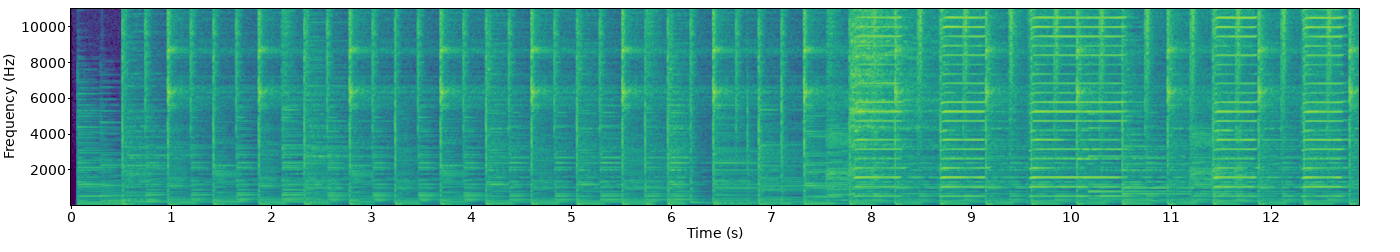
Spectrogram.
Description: Harmonica to listen to, blues harmonica; Our first song

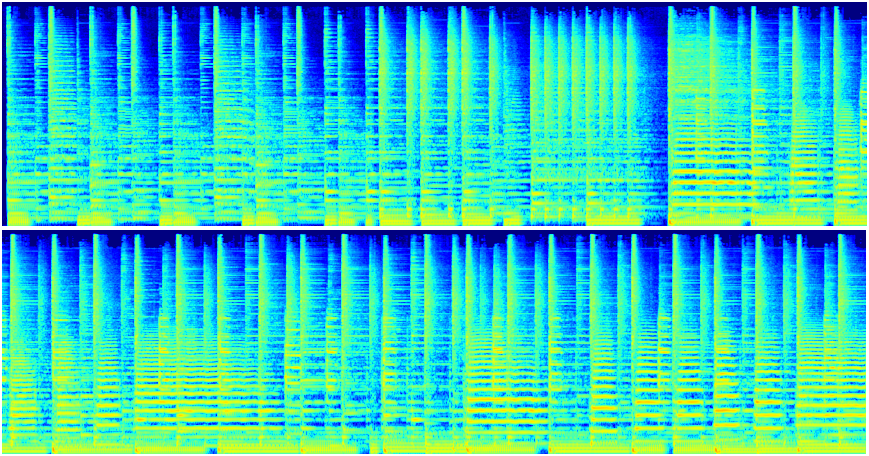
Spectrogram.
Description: trombone

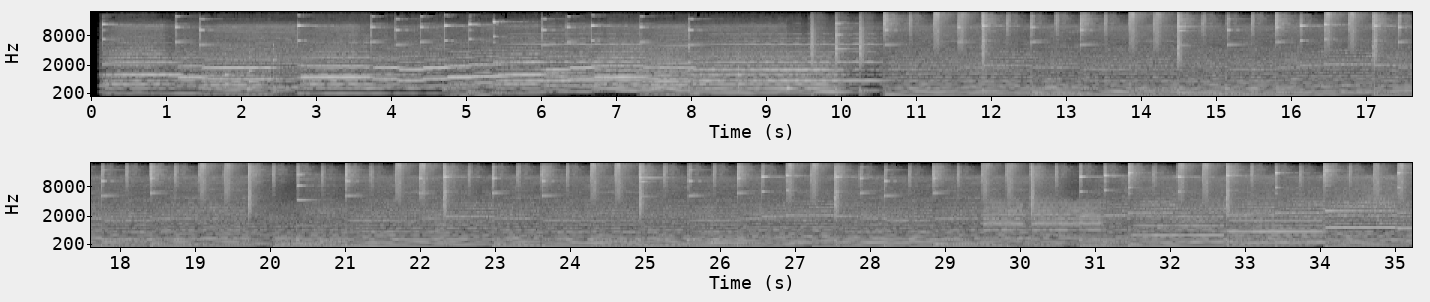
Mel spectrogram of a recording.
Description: Violin

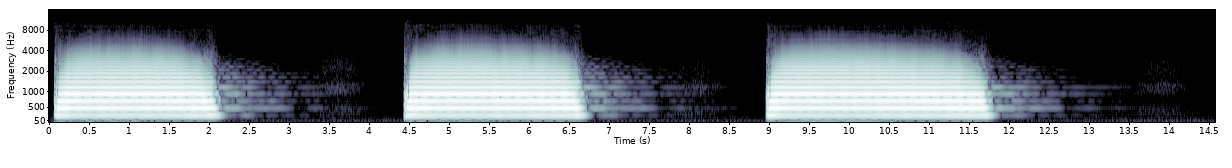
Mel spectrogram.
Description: Trombone Tuning

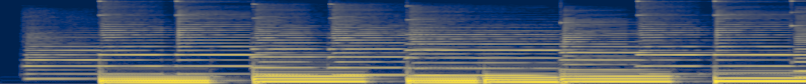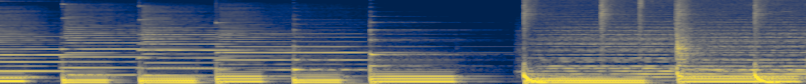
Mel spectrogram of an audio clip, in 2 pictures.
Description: Violin to play along

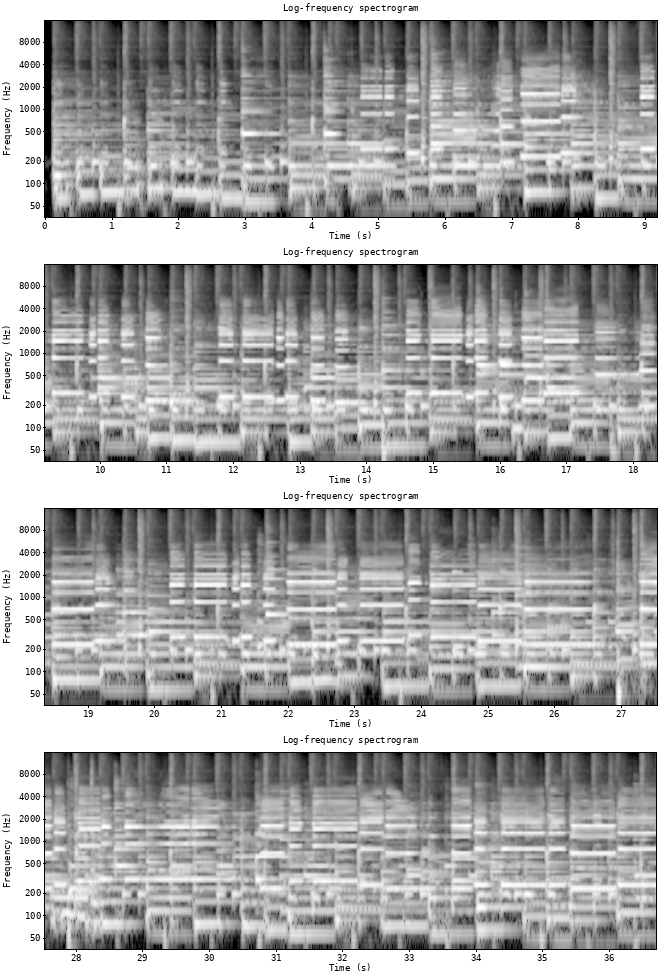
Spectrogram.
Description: Clarinet to listen; Down by the riverside

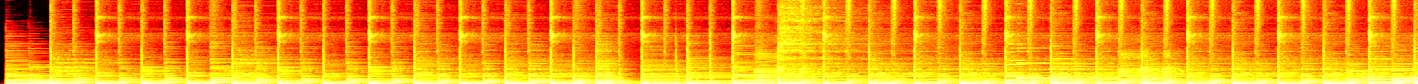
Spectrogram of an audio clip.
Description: Harmonica to play along, blues harmonica; Our first song

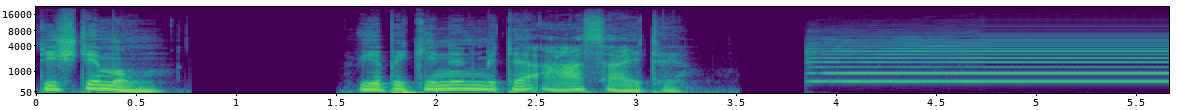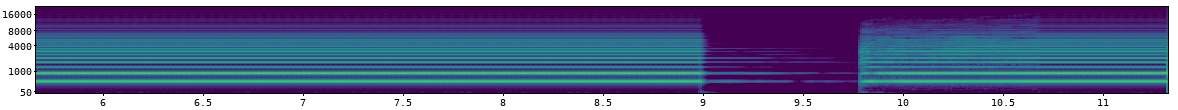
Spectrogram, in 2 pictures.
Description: Violin Tuning

